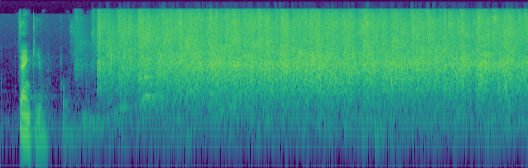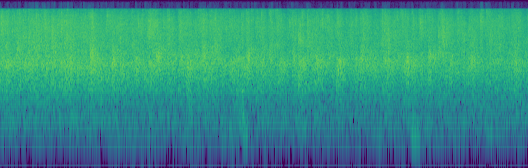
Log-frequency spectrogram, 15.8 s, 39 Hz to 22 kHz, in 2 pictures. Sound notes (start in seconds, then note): 1.5 attendees applauding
